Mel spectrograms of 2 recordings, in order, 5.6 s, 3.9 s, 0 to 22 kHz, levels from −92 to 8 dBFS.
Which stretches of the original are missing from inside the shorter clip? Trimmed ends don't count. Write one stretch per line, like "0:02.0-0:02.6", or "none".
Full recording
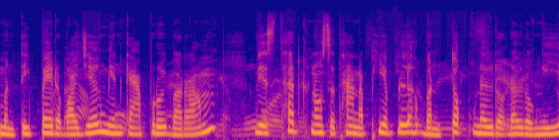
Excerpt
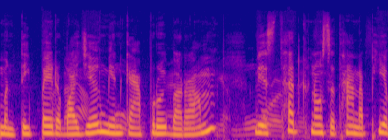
none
